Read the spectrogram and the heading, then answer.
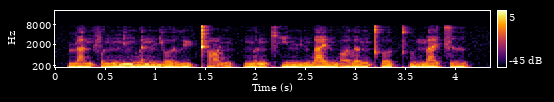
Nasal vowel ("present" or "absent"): absent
